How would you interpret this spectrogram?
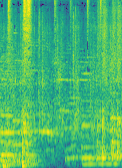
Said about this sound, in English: And if you really believe that, go ahead and give God a hand clap of praise in the house tonight.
